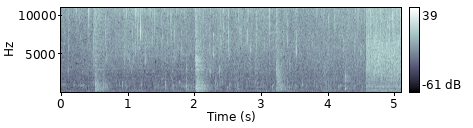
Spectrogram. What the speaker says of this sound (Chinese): 油温5层就下锅啊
